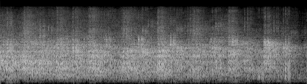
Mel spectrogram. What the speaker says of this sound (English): Could you please clap hands for Babu Mahlangu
